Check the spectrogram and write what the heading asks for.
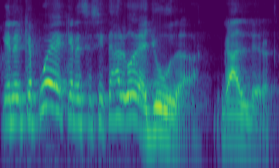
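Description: A man's voice: high voice, sing-song, moderate pace. A man hosting a live comedy show, upbeat and teasing, calling for applause. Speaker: show host. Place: live show before an audience. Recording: loud crowd noise around the voice. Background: loud audience crowd.

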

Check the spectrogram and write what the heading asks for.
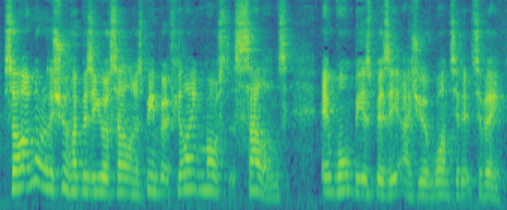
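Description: A salon marketing coach pitches casually to camera from an indoor studio office. He's upbeat and chatty, speaking fairly quickly with a bit of brightness, restarting often and saying "uh" a lot.

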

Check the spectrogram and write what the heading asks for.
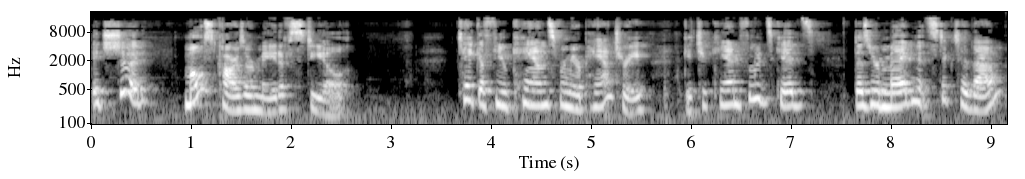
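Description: Fairly high in pitch, slow, and full of lively intonation, this is a woman in her thirties reading a science book and demonstrating for children. She encourages the young viewers and speaks directly to them. Her recording is made indoors by a window in a small wood-panelled room, via a device camera about an arm's length away.

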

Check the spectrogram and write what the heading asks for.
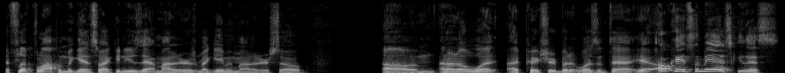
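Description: This man talks fast in a sing-song way as he hosts a laid-back livestream from his couch, speaking into a stand-mounted desk mic. A talk show host at an ordinary male pitch, he sounds fairly bright, clear and resonant, laughing often, cracking loose jokes and cursing freely.

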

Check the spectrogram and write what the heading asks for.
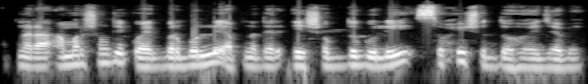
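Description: A man, teaching Quran reading by spelling out syllables and chanting the words in long drawn-out tones. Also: mid-range voice, warm tone, husky, dry recording. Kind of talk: Noorani Qaida spelling lesson.

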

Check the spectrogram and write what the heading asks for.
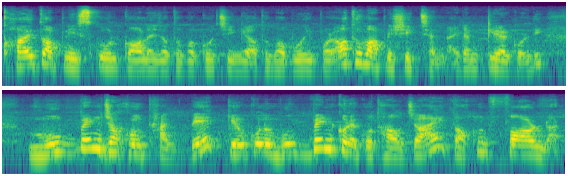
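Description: A man, a Bengali speaker, teaches spoken English in a fairly high voice. He asks his students' questions aloud and answers them himself, then speaks the example sentences slowly and carefully. A faint hiss runs under the recording. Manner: switches between explanation and slow, carefully spaced example sentences.

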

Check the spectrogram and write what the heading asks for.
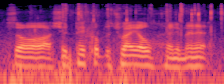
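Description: A man's voice: mid-range voice, steady tone, fairly quick, background noise. A man, talking casually and rambling as he walks a countryside footpath filming on his phone. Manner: rambling, matter-of-fact, swears casually. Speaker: paranormal explorer vlogger. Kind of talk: casual walking vlog commentary. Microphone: phone held at arm's length.

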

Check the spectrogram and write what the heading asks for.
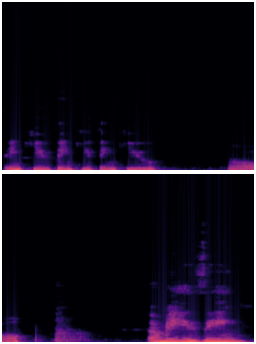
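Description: A woman with a higher voice, vocal fry and a breathy edge takes her time as she unboxes donated yarn for her crafting vlog. Emotional and gushing, she chats while close to tears, and the recording sounds muffled.

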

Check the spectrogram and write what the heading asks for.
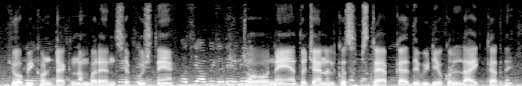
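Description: A man's voice: fairly low pitch, flat delivery, fast talker. A man, hosting a car sales vlog at an outdoor used car market and talking into a hand-held lapel mic in upbeat, repetitive salesman patter. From Pakistan. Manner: upbeat, repetitive salesman patter, urging viewers to check every part. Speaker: car vlogger. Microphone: lapel mic held in hand, selfie camera. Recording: outdoor traffic and crowd noise.

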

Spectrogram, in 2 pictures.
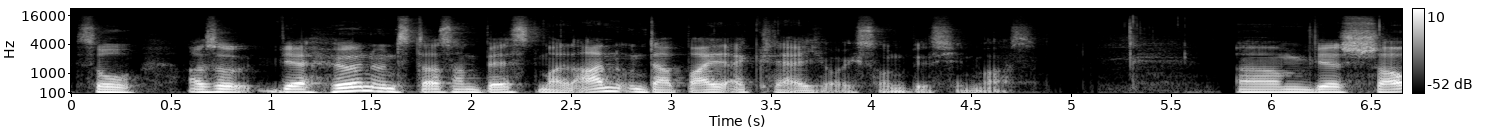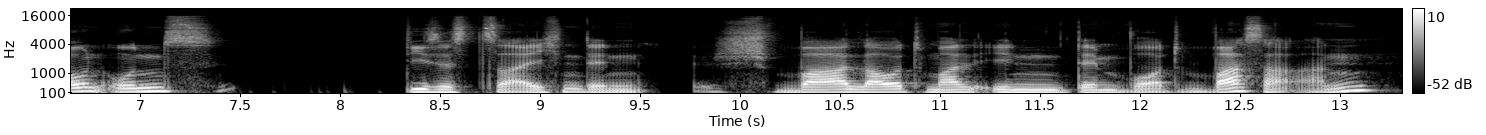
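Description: A man teaching German pronunciation in an online lesson, demonstrating sounds slowly and carefully. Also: mid-range voice, creaky, mellow.

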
